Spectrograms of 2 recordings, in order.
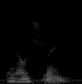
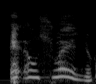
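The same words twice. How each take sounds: First: Much softer and lower, nearly hushed; hushed aside to the congregation; soft reminder. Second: Higher, emphatic reveal; preacher revealing the dream; dramatic reveal. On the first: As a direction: drop your voice to remind them. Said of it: "porque recuerden". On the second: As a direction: announce it as the twist. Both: Shown as a demonstration.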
